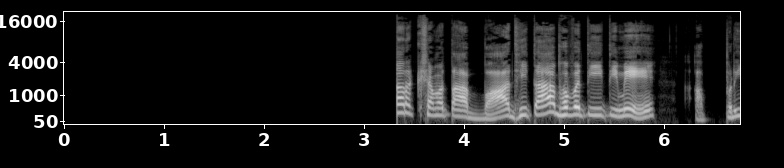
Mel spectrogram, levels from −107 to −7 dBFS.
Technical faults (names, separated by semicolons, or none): audio dropout to silence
